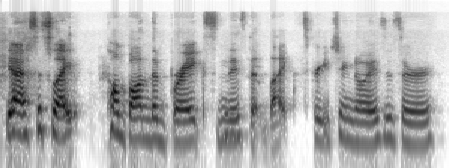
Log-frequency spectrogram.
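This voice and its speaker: A woman playing a tabletop roleplaying game, narrating casually and haltingly as she thinks aloud. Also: medium pitch, low-quality recording.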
